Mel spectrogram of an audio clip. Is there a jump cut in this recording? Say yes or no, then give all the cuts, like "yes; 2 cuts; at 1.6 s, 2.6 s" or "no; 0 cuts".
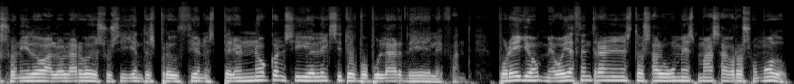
no; 0 cuts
